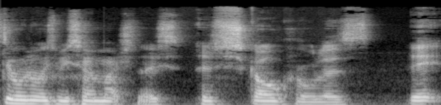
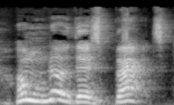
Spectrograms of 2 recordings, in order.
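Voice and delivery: high, loud send-up of panic; mock alarm; 9 semitones higher, 5 dB louder than usual. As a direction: cry out in hammed-up dismay. Mocking film character's obvious alarm.

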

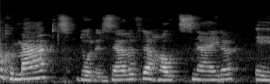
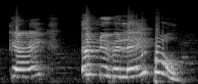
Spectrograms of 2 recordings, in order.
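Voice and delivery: excited; 6 semitones higher, 7 dB louder than usual. Acted. Baker shows wife a spoon.

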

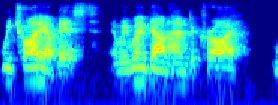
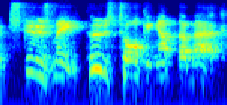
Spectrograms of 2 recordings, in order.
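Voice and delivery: higher, mock prissy teacher scolding; prim schoolteacher; 7 semitones higher than usual. Ex-teacher coach hushing players at the back, higher prim mock scold. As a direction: play a fussy teacher hushing the class. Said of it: "that's what a school teacher would say".

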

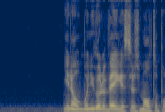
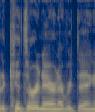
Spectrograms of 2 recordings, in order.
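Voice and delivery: usual speaking voice

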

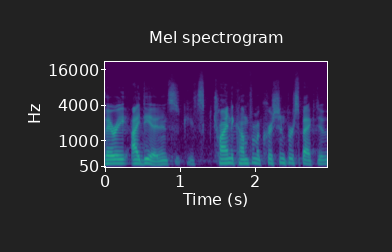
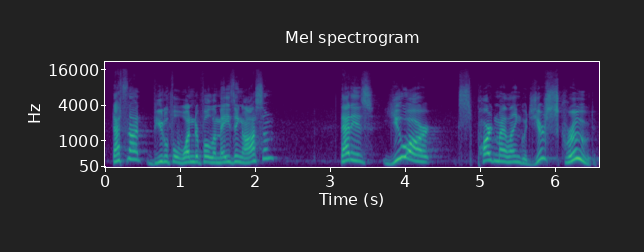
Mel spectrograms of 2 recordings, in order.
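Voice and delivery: raised pulpit voice, building to a punched last word; preacher hammering out a verdict; emphatic preaching; 6 semitones higher, 8 dB louder than usual. Acted. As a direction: drive the point home, higher and forceful. Preaches at rising force.

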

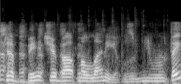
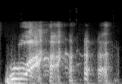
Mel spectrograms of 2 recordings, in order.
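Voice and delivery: loud gung-ho soldier; 6 semitones higher than usual. Retold or imitated. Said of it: "Al Pacino going".

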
